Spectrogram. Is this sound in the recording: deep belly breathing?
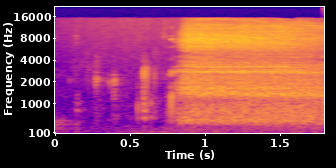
yes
